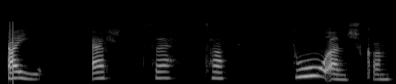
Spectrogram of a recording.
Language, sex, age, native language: Icelandic, male, 9, Icelandic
